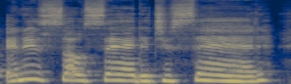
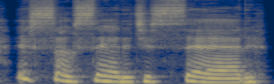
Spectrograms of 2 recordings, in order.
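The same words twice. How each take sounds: First: Said in the usual way. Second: Slow, softer, lower fake sympathy; slow mocking sympathy, dripping sarcasm; mock pity. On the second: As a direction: coo it like a sarcastic condolence. Taunting a rival with fake pity.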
